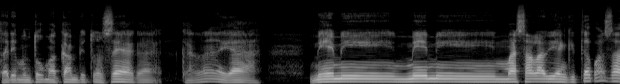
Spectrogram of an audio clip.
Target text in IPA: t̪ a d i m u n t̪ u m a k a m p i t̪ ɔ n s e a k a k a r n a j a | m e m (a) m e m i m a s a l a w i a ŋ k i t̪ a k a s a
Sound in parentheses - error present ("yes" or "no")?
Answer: yes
